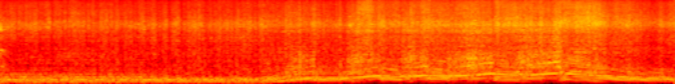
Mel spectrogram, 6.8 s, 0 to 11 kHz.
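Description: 1969 Camaro's twin-turbo 408 stroker V8 idling through a flat NASCAR-style exhaust, then revved hard about three seconds in, its pitch climbing and holding high before falling back near the end. It ran up to about 7,000 rpm, which the driver takes for over-revving with no rev limiter set.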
